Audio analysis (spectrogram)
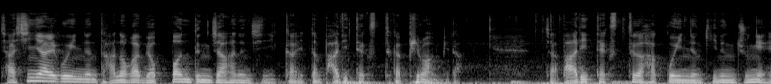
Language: Korean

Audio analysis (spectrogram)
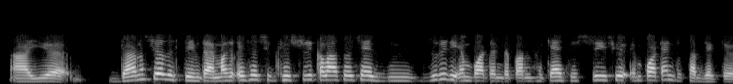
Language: Kashmiri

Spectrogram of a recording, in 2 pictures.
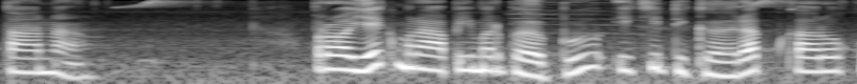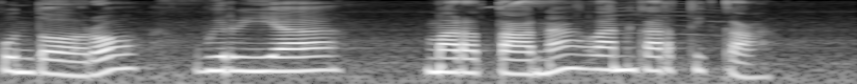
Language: Javanese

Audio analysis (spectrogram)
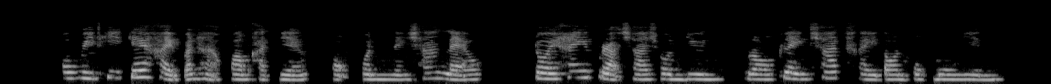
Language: Thai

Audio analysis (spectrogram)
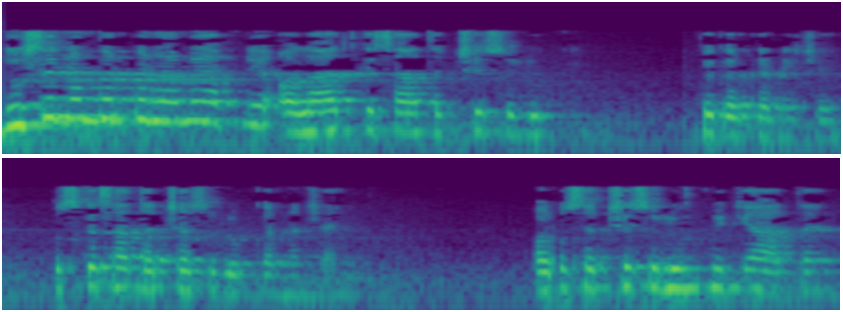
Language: Urdu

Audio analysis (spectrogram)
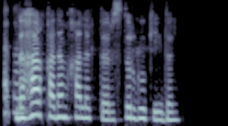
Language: Pashto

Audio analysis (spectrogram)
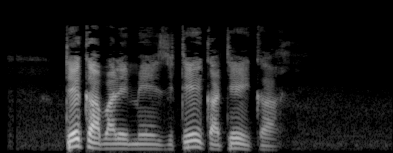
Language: Ganda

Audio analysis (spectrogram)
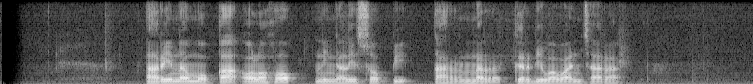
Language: Sundanese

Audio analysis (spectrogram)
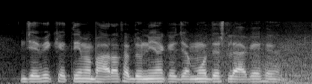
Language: Chhattisgarhi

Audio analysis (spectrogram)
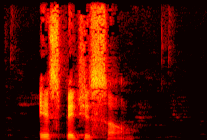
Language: Portuguese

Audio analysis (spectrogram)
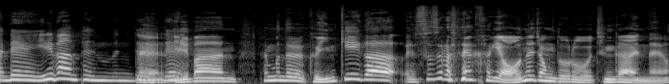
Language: Korean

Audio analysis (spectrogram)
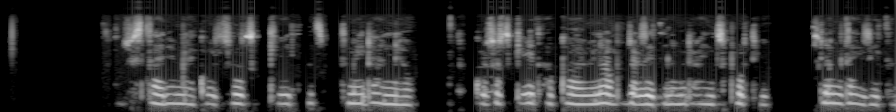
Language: Tigrinya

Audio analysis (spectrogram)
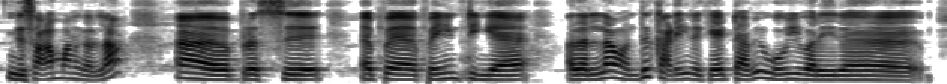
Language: Tamil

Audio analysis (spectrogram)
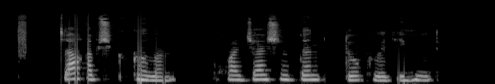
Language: Abkhazian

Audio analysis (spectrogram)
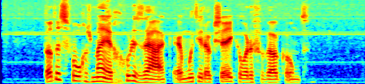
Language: Dutch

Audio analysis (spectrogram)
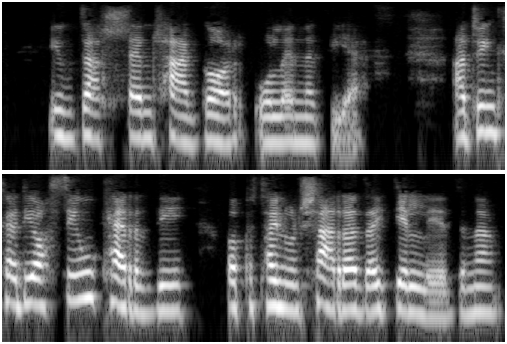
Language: Welsh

